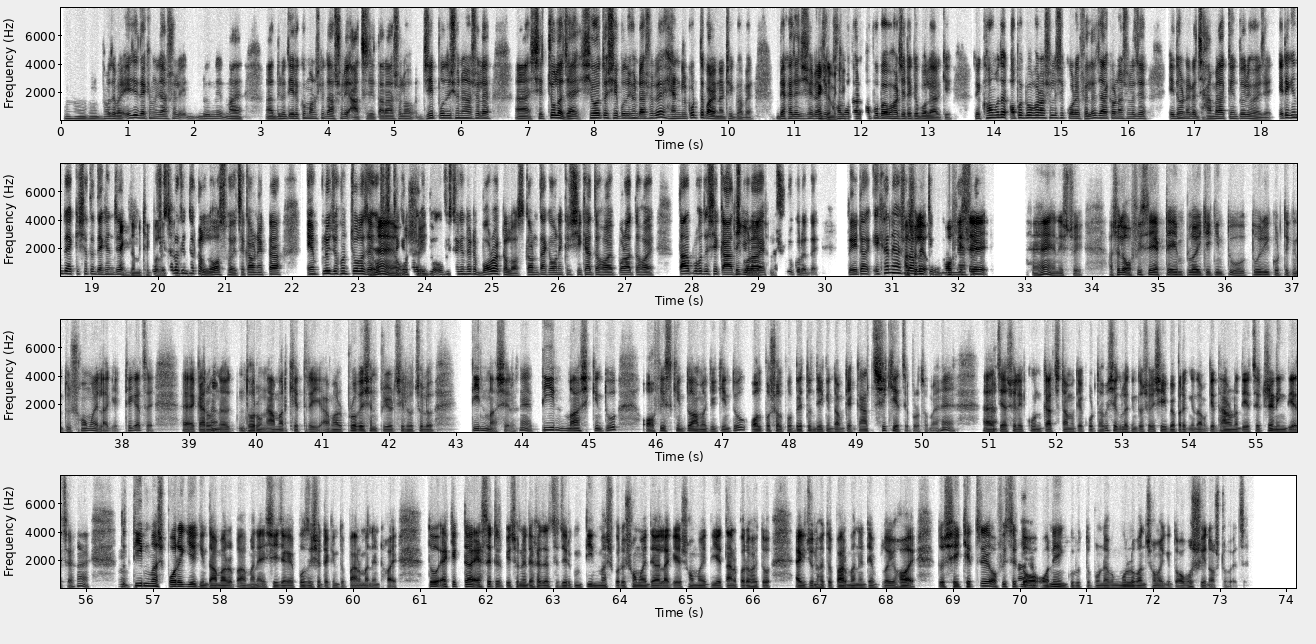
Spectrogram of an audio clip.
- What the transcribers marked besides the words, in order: unintelligible speech
- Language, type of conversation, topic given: Bengali, podcast, কোনো সিদ্ধান্ত কি কখনো হঠাৎ করে আপনার জীবন পাল্টে দিয়েছিল?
